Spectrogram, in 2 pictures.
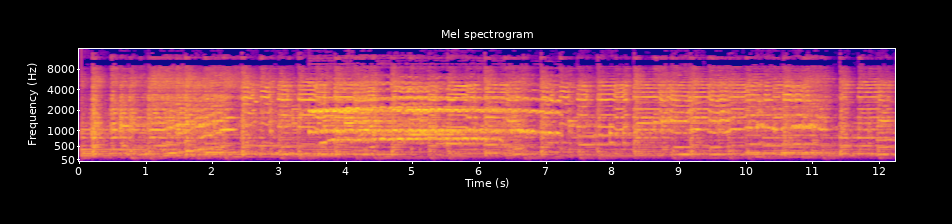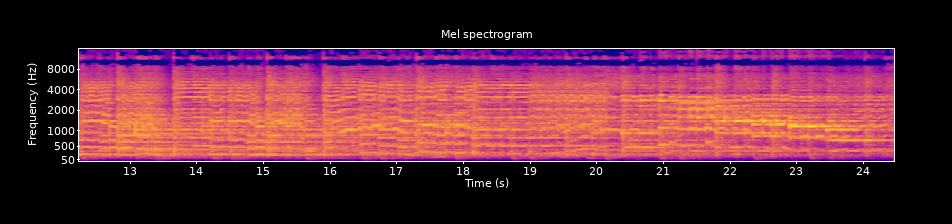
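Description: Bağlama (long-necked Turkish saz) played solo: a steady, unbroken run of plucked notes with some held, wavering notes.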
